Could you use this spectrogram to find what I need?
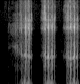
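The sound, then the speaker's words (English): A voice imitates a pig as a joking "warning pig", giving three evenly spaced, rough snorting oinks, each lasting about a quarter second, with brief silence between them. “I don't necessarily think we need a warning pig, but better safe than sorry. Oink, oink.”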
